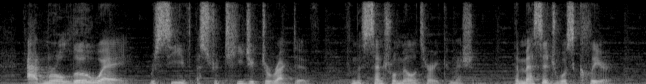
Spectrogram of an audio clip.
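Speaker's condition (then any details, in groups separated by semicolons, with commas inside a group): No condition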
